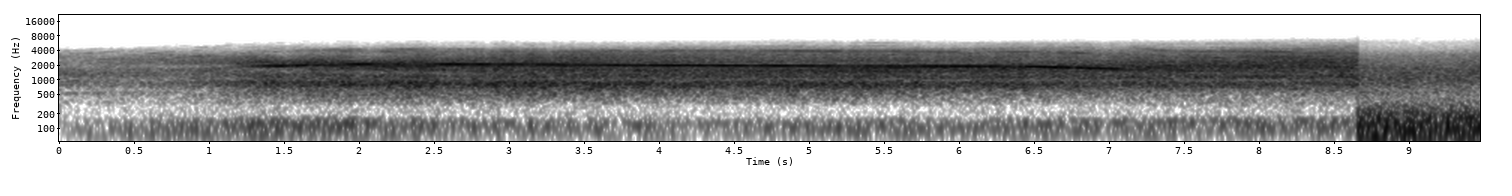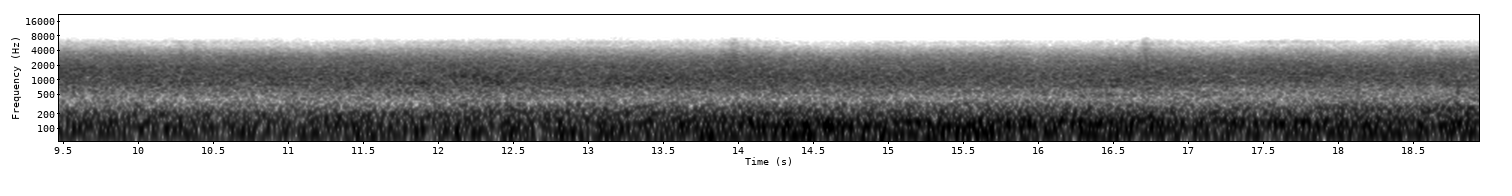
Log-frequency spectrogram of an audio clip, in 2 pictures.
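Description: Jet airliner touching down on a wet runway, its engine and spray noise swelling about a second in, with a high whine that drops slightly near the end of the landing roll. After an abrupt cut, a steady low rumble of another jet airliner on final approach.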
